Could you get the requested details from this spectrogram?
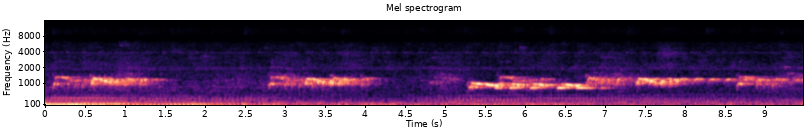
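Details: Local zebra dove song used as a lure: low, rough, trilled cooing notes held for a second or more, repeated in a steady series over a constant background hum.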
